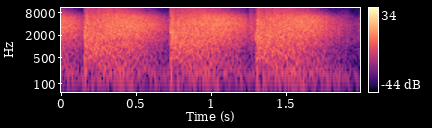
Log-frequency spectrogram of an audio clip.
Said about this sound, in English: I was going to knock some holes in the bucket to let the water run through it. I'll just shoot some holes in it.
